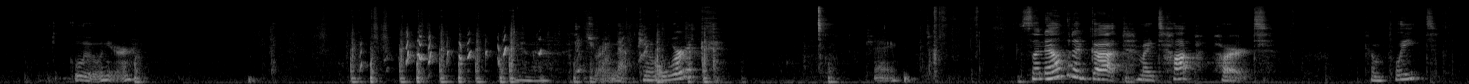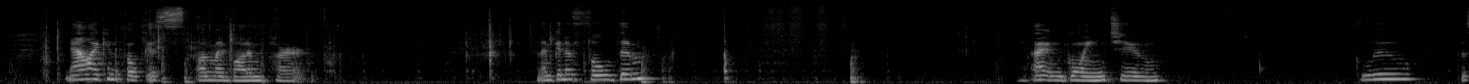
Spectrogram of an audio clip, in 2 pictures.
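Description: A woman speaks calmly, explaining as she works.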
